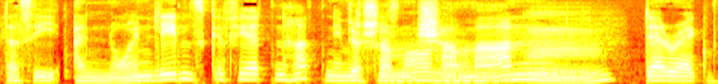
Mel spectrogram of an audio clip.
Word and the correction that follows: Durek: Verrett. Heißt er so? Ja, also schreibt sich Durek. – Durek Verrett wird da, glaube ich, ausgesprochen.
